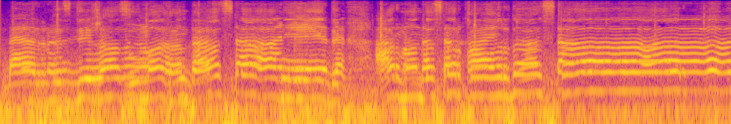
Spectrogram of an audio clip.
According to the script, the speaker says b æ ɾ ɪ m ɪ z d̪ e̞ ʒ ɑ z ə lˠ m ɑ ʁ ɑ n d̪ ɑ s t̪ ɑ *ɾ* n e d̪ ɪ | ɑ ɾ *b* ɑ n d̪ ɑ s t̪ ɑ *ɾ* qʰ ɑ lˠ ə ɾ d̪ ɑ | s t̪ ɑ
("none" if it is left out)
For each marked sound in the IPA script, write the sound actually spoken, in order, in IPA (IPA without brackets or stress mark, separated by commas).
none, m, ɾ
